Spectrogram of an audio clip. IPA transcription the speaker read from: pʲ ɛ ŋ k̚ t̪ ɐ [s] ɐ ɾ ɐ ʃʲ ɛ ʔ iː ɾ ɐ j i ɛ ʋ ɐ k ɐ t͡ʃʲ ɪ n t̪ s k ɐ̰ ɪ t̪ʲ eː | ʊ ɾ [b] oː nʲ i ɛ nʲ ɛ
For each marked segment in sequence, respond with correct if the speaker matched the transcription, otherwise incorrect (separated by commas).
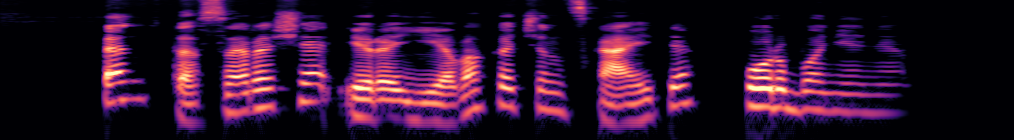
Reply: correct, correct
